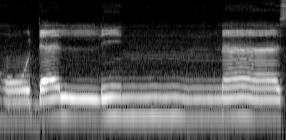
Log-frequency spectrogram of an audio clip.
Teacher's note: kalau lepas dia lam ataupun ra, maka kita jangan baca dengung. Terus masuk dalam lam.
